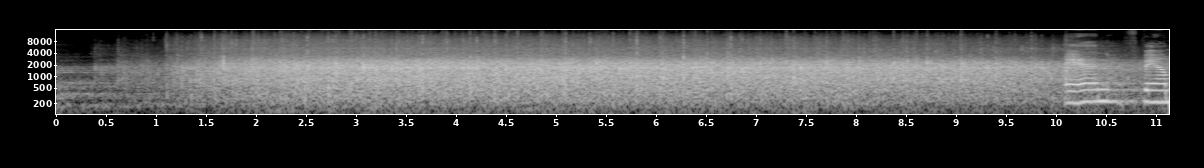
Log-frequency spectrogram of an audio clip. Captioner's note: applause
